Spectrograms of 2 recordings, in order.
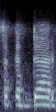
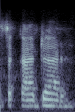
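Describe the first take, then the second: First: The middle vowel is pronounced as e. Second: The middle vowel is pronounced as a. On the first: This is the everyday spoken form. The speaker calls it wrong. "Kita cenderung menggunakan kata sekedar" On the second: This is the standard form. The speaker calls it right. "daripada sekadar"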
